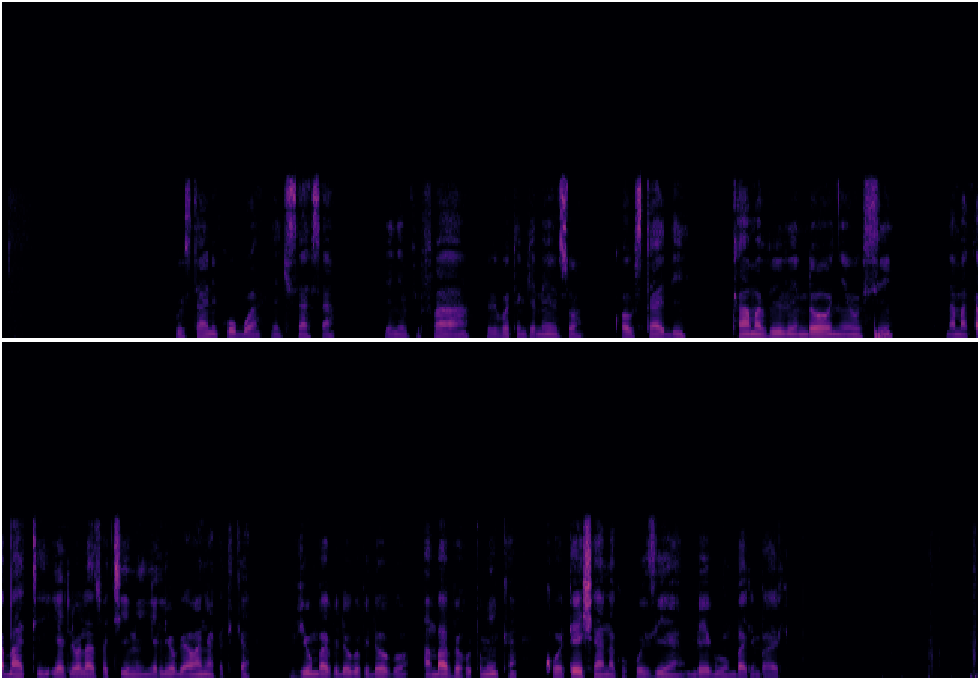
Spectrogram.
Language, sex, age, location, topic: Swahili, male, 25-35, Dar es Salaam, agriculture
